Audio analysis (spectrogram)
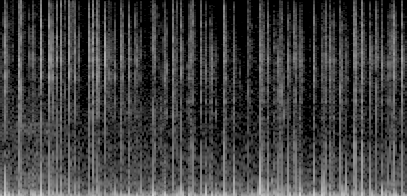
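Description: Fingernails tap and scratch the analog stick area and shell of a small, black, hollow plastic Wii Nunchuk controller held in both hands close to the mic. The result is a dense, rapid stream of short, dry clicks and scrapes with bright, crisp edges and a soft low thump beneath, each tap dying away almost instantly.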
